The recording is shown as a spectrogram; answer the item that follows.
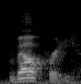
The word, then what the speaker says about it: Valkyrie: would recommend this movie chris how do you pronounce this valkyrie valkyrie okay this came out maybe about eight years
